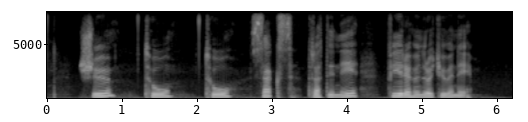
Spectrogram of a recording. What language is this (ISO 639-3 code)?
nor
